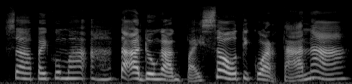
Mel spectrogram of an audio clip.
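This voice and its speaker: A woman's voice: high voice, expressive, a little slow, bright, forceful tone, no room sound, heavily acted. A woman with an Ilocano accent playing a gossipy village neighbor in a comedy radio drama. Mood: chatty.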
